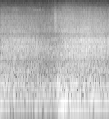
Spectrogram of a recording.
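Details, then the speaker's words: Cheap Ford Focus, said it might blow up: revs rise and fall with a light metallic rattle on overrun; source unclear, possibly the engine top end or a pulley; owner has heard worse. "There's definitely a bit of a rattle on an overrun there, but I've definitely heard worse."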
